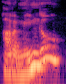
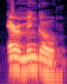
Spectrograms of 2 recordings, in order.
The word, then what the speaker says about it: Aramingo: Is it Armingo? Aramingo.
